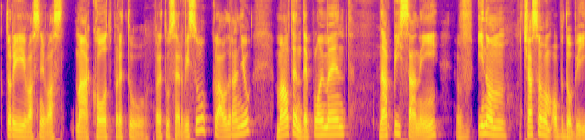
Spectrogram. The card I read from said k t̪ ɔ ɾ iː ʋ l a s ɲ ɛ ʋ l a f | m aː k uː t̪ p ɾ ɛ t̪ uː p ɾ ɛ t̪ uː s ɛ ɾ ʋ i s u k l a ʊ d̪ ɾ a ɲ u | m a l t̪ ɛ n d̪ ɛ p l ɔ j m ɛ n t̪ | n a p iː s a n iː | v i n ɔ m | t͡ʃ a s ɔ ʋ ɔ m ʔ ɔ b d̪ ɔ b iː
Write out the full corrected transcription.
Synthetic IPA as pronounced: k t̪ ɔ ɾ iː ʋ l a s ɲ ɛ ʋ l a s | m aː k ɔː t̪ p ɾ ɛ t̪ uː p ɾ ɛ t̪ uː s ɛ ɾ ʋ i s u k l a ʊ d̪ ɾ a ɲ u | m a l t̪ ɛ n d̪ ɛ p l ɔ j m ɛ n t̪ | n a p iː s a n iː | v i n ɔ m | t͡ʃ a s ɔ ʋ ɔ m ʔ ɔ b d̪ ɔ b iː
